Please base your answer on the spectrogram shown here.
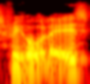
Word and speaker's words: frijoles: In the camp supplies will be spuds for potatoes, and quite likely frijoles (pronounced frijoles) for beans.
